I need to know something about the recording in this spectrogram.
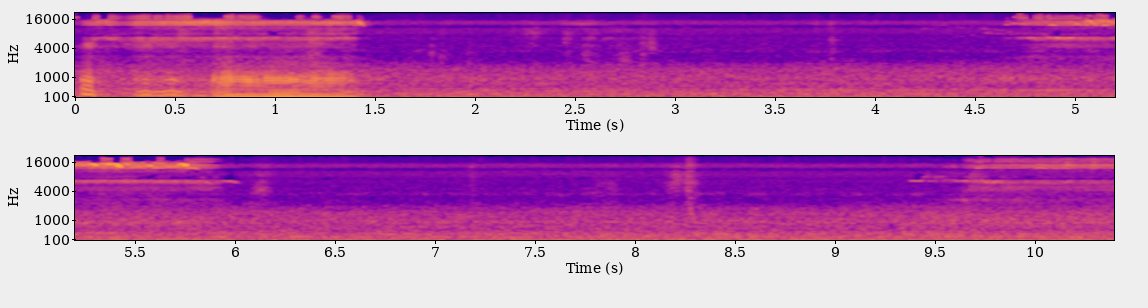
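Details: Pori, a pet Pomeranian asleep indoors, lets out one short rasping snore under a second long, a low rumbling burst with a fluttering texture, followed by quiet room hiss for the rest.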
